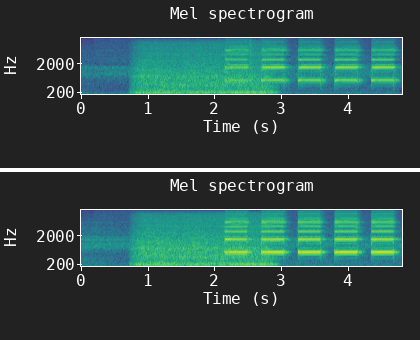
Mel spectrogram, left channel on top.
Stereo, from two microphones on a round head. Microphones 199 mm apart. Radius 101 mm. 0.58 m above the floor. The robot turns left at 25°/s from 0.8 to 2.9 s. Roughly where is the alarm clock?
Right.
